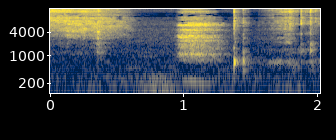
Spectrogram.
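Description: Aluminium pot being handled and scooped from over a plate: two short scrapes and a single sharp metal clink just after halfway.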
